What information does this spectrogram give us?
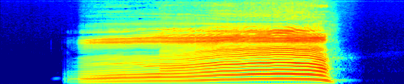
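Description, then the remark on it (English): A person imitates a cow with one long, loud moo lasting about two seconds, a steady low drawn-out tone that swells slightly and then cuts off abruptly, with no talking over it. “No, it's because I can do an impression of a cow.”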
